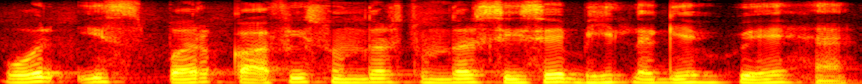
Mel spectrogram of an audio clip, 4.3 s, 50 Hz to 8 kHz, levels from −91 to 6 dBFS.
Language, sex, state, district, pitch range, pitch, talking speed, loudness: Hindi, male, Uttar Pradesh, Saharanpur, 115-130 Hz, 125 Hz, 155 wpm, -17 LUFS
